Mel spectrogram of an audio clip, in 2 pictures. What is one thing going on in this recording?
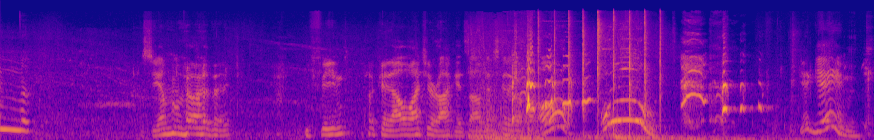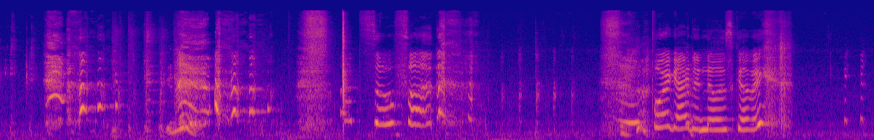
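A young woman talks excitedly and laughs into a close microphone.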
